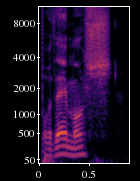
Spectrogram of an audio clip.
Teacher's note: We know that the S at the end of words would have been a sh, which is in between an s and a sh. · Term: retracted S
